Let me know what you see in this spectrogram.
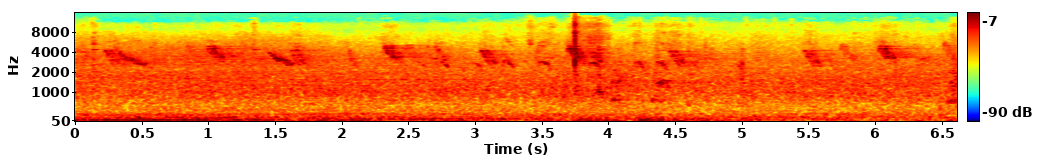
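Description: A bird calling over and over in short, high, falling chirps, about two a second, with one sharp click about halfway through.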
